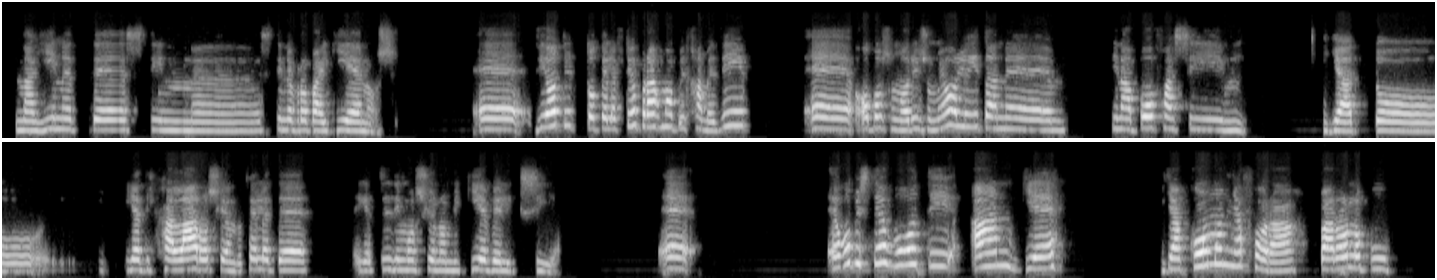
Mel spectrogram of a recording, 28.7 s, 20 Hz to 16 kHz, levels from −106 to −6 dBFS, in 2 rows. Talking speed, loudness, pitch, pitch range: 95 wpm, -25 LUFS, 270 Hz, 250-310 Hz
